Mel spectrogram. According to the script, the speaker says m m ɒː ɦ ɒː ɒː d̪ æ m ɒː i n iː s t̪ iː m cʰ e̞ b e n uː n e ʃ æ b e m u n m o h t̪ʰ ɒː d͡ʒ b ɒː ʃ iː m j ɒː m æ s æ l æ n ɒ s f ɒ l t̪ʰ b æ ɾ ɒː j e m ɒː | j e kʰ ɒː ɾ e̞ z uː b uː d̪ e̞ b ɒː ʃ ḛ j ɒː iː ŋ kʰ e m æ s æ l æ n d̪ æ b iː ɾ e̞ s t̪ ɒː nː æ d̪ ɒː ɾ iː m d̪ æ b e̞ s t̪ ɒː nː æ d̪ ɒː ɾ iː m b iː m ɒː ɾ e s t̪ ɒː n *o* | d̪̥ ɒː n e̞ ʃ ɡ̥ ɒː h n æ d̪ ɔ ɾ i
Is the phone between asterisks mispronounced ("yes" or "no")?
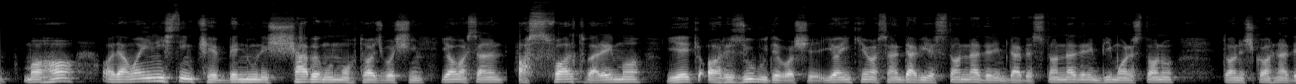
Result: no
